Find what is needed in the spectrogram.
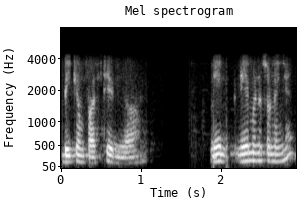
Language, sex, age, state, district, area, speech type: Tamil, male, 18-30, Tamil Nadu, Erode, rural, conversation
